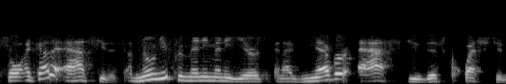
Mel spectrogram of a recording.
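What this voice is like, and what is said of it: Boston accent. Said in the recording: “I grew up at Fenway Park in Boston, Massachusetts. So, you know, I have a funny accent.”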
